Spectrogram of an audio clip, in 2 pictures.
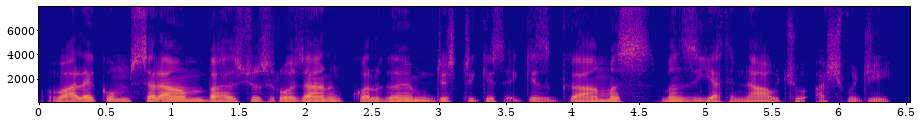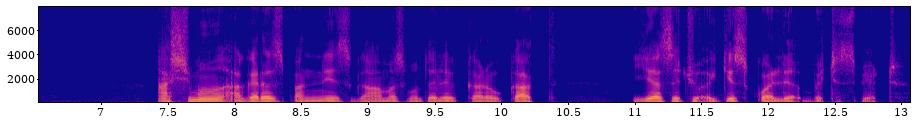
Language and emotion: Kashmiri, neutral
